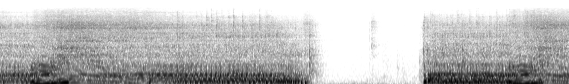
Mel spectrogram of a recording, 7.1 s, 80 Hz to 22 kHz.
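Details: Craftsman 3.7/Poulan 3700 chainsaw with new carburetor and fuel line, after high-speed screw adjustment cured a bog: revs up crisply, drops to a steady idle, then revs again without bogging. It is running healthy and starts easily.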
